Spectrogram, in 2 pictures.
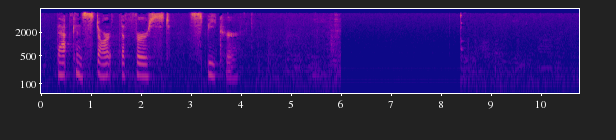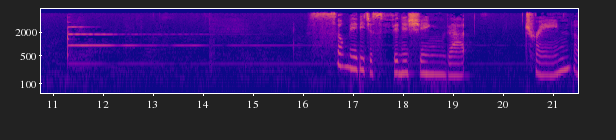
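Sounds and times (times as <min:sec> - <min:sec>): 
speech: 0:00.3 - 0:04.0, 0:17.0 - 0:19.4, 0:20.4 - 0:21.5
bell rung to start speaker: 0:11.3 - 0:16.6.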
